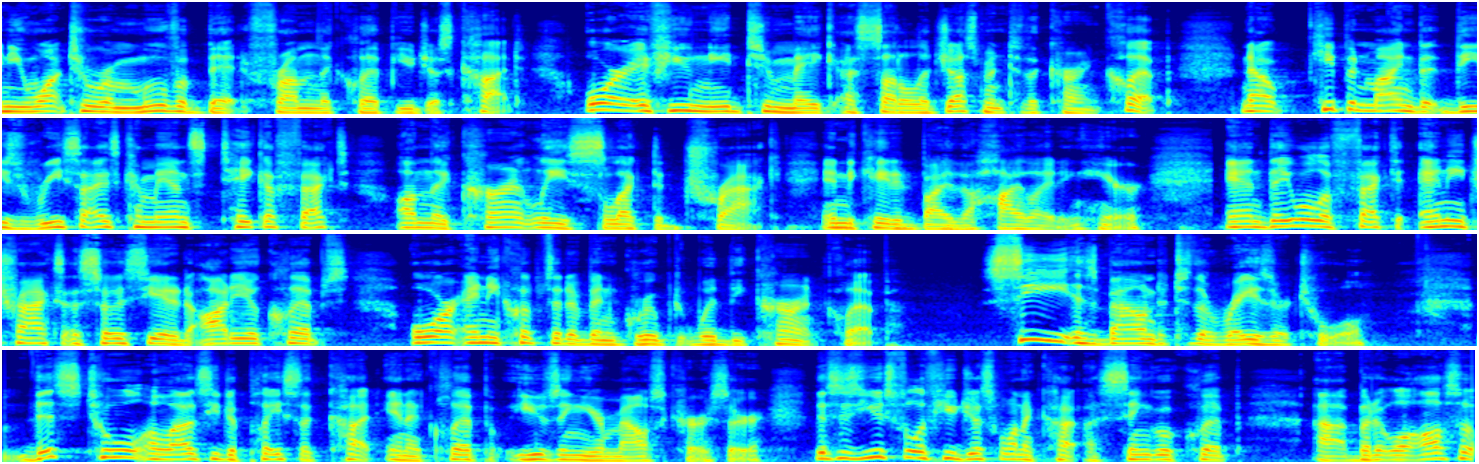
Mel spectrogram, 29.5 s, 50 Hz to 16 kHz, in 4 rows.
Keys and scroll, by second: 1.7 w, 7.5 x, 9.9 q, 17.7 w, 20.6 c.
